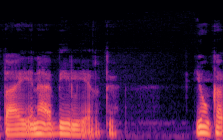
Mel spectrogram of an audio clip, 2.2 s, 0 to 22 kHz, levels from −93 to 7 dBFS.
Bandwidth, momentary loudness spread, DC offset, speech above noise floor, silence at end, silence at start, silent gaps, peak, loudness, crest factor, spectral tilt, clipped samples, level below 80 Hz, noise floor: 5.4 kHz; 14 LU; under 0.1%; 39 dB; 0 s; 0.05 s; none; -2 dBFS; -19 LUFS; 18 dB; -10 dB/octave; under 0.1%; -50 dBFS; -57 dBFS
